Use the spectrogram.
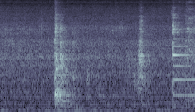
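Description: Boiled black peas and chickpeas hit oily masala in a pan, giving a steady close frying hiss broken by a few sharp stirring bursts.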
